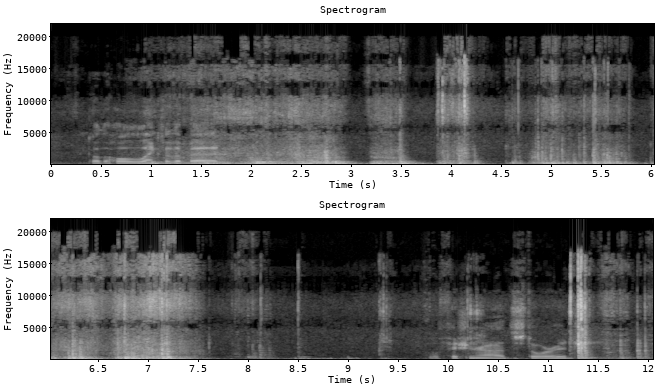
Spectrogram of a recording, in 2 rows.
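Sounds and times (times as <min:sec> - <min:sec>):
storage tote scraping on wood: 0:00.9 - 0:08.4, 0:11.4 - 0:12.0.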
